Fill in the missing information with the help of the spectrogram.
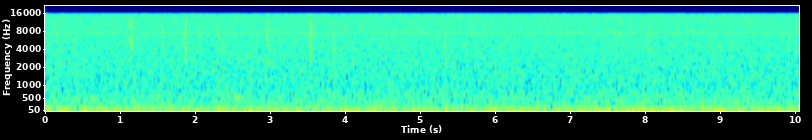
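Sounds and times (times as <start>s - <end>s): audio line hiss: 0.0s - 10.0s
faint sharp clicks: 1.1s - 4.0s.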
